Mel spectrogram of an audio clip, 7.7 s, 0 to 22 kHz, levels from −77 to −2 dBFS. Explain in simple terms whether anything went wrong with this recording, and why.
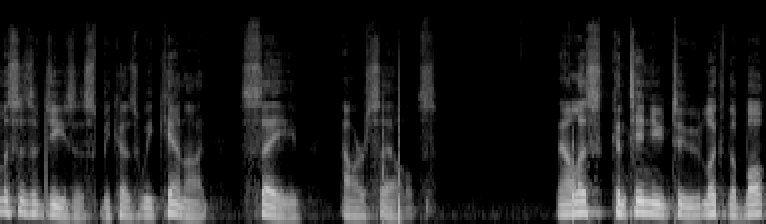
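Three loud pops cut through the speech, at 0.46–0.48 s, 3.82–4.01 s (a quick double) and 5.73–5.75 s. They likely come from sudden electrical jolts, like a plug, switch or static.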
